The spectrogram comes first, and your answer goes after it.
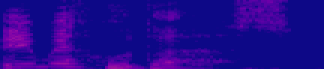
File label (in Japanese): zyosei imifudesu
